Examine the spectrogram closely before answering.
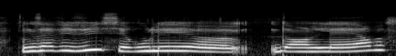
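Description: Speaking at a fairly slow pace, a woman keeps her high voice fairly even in intonation. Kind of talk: gameplay commentary. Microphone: phone near.

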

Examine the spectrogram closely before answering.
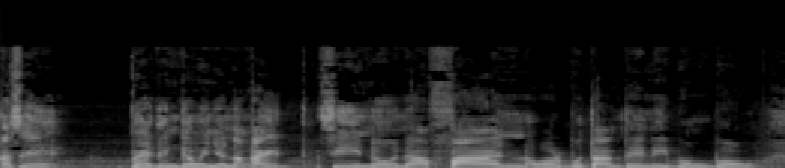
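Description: With very wide pitch swings, a woman speaks at a fairly high pitch and a fairly slow pace. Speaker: reaction video creator arguing with a friend. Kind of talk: heated argument on a call. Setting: messenger call. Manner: animated, frequent laughing.

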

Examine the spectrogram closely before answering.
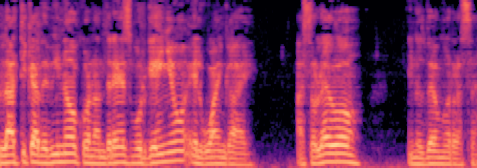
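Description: In a dry sound with no echo and a quiet background, a man at a medium pitch speaks at a fairly slow pace with ordinary pitch variation. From Mexico, Nayarit (Villa Juárez, Santiago Ixcuintla); Nayarit, Mexico. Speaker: wine enthusiast, channel host; channel host. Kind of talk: casual vlog monologue. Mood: warm, proud, friendly. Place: car. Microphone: phone near.

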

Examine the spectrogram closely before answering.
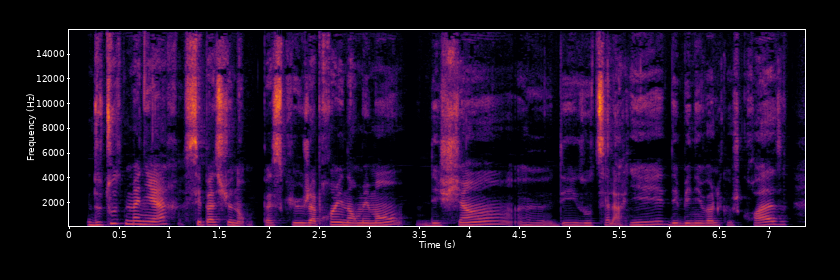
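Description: A woman's voice, medium in pitch with ordinary pitch variation, moves along at a moderate pace. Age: 20s. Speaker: guide dog kennel worker. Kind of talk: interview. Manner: hesitant, many fillers.

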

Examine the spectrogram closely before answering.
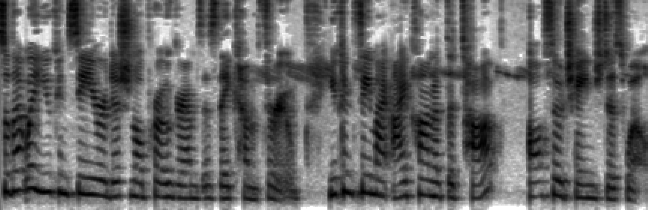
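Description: A woman talks at a fairly quick pace. Her voice sounds somewhat breathy. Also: lively intonation. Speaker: hearing care professional demonstrating app. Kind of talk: tutorial.

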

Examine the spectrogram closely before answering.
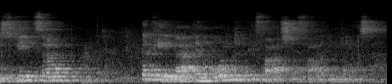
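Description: Strong room echo surrounds the voice, with light background noise underneath. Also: man. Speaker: politician. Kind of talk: political speech. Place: hall.

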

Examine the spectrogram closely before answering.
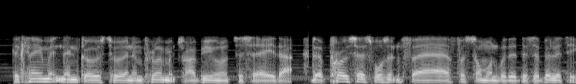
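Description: A man's very deep, low voice with ordinary pitch variation, fairly quick pace, hardly any pauses and very even loudness, dry with no echo, faint music in the background. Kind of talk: explainer commentary on a legal case. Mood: calm, explanatory. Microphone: headset.

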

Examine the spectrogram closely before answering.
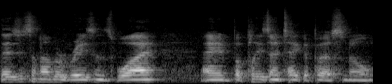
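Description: A man's voice carries an audible room echo. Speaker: vlogger. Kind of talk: casual vlog chat. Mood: ranting, mildly annoyed. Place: kitchen. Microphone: camera far.

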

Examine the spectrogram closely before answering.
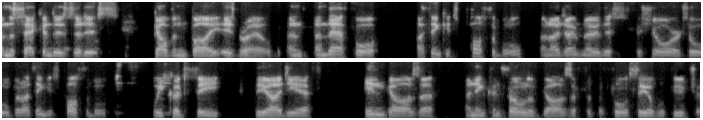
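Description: Speaking with a British accent, a man keeps a medium pitch and fairly even intonation at a moderate pace. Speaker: retired army officer, military analyst. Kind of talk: interview analysis. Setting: video call from a car.

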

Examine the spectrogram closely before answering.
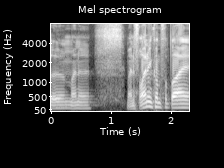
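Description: This voice belongs to a man. He varies his pitch in an ordinary way. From Germany (Paderborn, San Francisco, Ludwigsburg). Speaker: actor and voice actor. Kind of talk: casual interview. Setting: theatre bar.

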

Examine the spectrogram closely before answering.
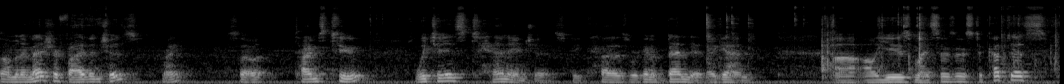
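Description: Amid light background noise and audible room echo, a man speaks at a fairly slow pace with long, frequent pauses. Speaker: craft instructor. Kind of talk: tutorial. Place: home room. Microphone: camera far.

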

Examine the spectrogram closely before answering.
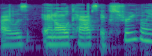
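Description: This is a woman's voice. Her pitch is very deep and low. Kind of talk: casual vlog chat. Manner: slow, low-energy post-surgery voice. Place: home room. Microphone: phone near.

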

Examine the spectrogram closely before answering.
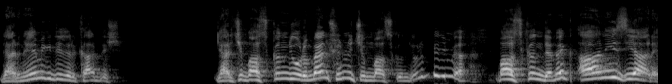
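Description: A man speaks in an animated tone at a moderate pace. His pitch swings very widely. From Istanbul, Turkey (Karagümrük). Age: 60s. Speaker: football commentator. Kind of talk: casual chat.

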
